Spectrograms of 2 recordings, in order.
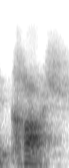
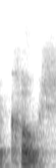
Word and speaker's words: cosh: This one I say kosh, or sometimes I hear kosh or kosh. I don't really know how to say this.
